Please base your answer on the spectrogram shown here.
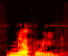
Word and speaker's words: knapweed: Knapweed. K-N-A-P-W-E-E-D. The word knapweed also begins with the letter K. However, in this case, the K is silent.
